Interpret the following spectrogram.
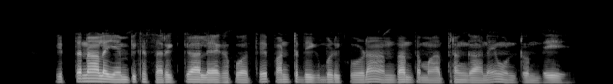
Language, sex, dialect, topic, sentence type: Telugu, male, Southern, agriculture, statement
